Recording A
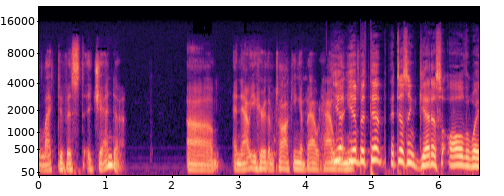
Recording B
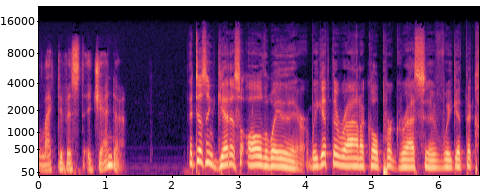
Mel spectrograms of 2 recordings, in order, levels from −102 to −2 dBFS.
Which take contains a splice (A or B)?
B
